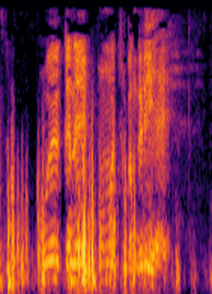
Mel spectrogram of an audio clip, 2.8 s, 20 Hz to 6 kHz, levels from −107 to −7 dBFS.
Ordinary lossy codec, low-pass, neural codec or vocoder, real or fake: MP3, 32 kbps; 5.4 kHz; vocoder, 22.05 kHz, 80 mel bands, Vocos; fake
